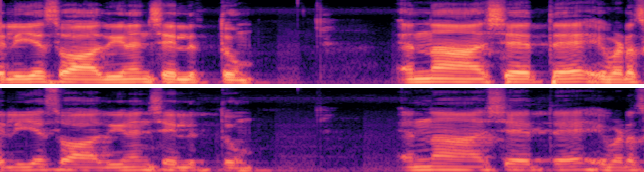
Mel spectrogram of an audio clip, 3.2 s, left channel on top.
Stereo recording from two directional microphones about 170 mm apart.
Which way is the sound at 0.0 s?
35° left (ahead or behind).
